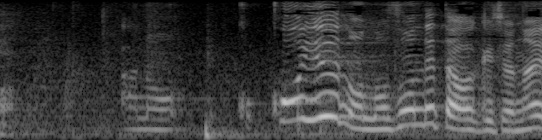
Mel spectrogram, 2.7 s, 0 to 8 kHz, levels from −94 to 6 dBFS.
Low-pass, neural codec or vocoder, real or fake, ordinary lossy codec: none; none; real; none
